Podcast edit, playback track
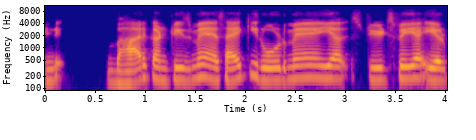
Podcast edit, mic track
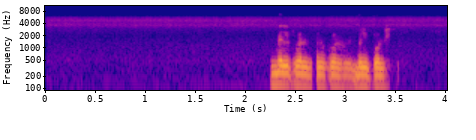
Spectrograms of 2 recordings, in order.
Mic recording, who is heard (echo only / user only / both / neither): user only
